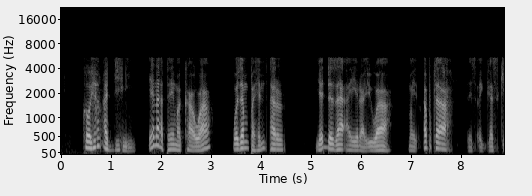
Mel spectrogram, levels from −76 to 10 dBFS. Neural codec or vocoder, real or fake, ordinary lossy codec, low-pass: codec, 16 kHz in and 24 kHz out, 0.8 kbps, FocalCodec, streaming, 65536 codes; fake; none; 5.4 kHz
